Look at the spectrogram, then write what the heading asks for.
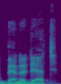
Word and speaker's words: Benedet: Okay, now I'm assuming the name is pronounced Theo Benedette. Is it Benedette? That's correct. Okay, that's correct.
